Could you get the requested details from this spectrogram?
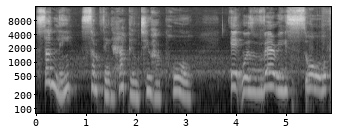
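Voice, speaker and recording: Speaking very slowly with lively intonation, a woman with a British accent has a high pitch, heard over noticeable background noise. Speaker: nanny from England reading to children. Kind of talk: children's storybook reading. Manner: teacherly, explaining to a child.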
